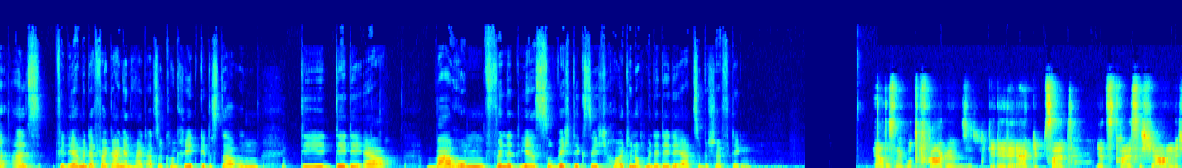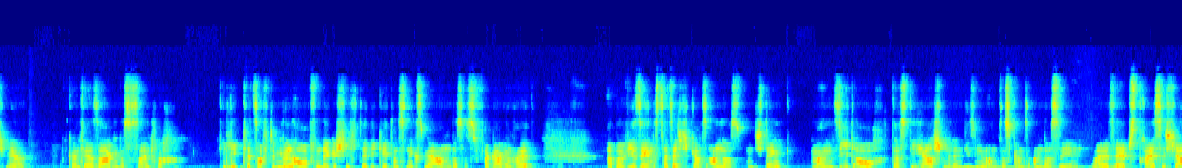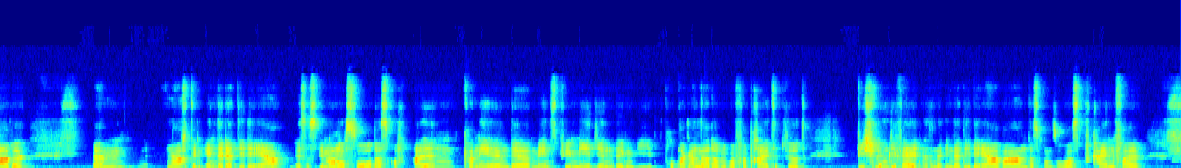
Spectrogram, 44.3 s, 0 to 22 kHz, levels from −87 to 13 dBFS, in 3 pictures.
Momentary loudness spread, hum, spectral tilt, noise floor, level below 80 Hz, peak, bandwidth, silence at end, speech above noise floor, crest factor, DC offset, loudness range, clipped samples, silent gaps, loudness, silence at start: 13 LU; none; -3 dB/octave; -55 dBFS; -42 dBFS; -2 dBFS; 18.5 kHz; 0 s; 32 dB; 20 dB; under 0.1%; 6 LU; under 0.1%; none; -22 LUFS; 0 s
